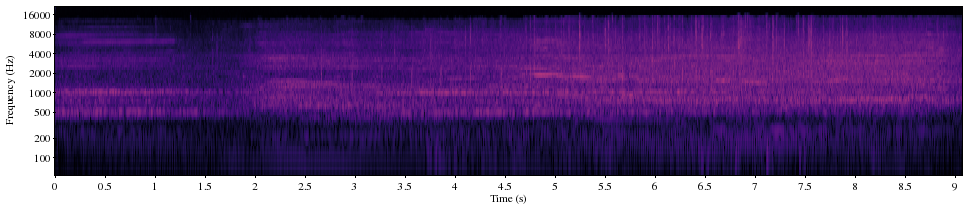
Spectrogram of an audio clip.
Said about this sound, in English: we are at this West Midlands venue. The rock group … is standing on stage. It is the very end of their show, and all the members of the band are simply astonished when the crowd begins to spontaneously sing this anthem,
